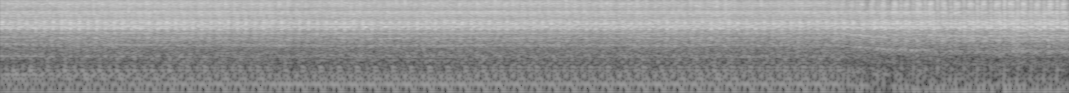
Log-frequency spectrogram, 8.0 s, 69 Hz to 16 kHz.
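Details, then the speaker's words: 1975 Moto Guzzi with the choke plungers up: a fast, steady, rich idle settling slightly; with the chokes off it drops and nearly dies because the slides pass too little air at idle. "that's what I wanted to hear it idled really high at first because the the the choke flungers were up it's getting a lot of fuel"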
